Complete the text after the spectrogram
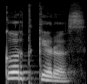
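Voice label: "кӧрткерӧс", Komi, female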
